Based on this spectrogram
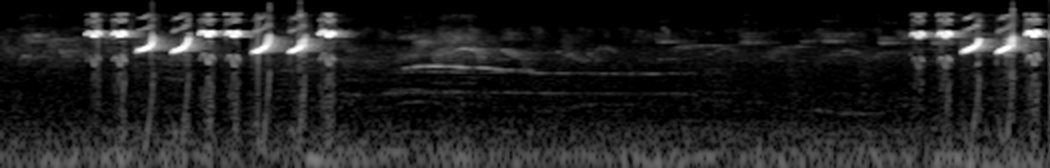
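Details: Prolific cinereous tit (gelatik batu) song, clear recording: a fast phrase of about nine bright, high, alternating two-tone notes, a pause with a faint drawn-out whistle, then the phrase starting again.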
